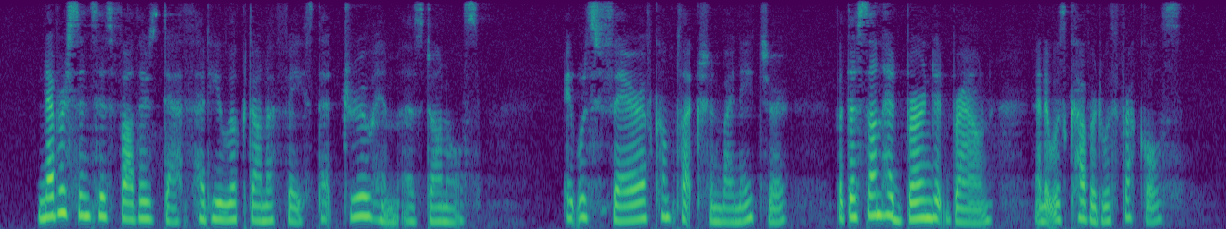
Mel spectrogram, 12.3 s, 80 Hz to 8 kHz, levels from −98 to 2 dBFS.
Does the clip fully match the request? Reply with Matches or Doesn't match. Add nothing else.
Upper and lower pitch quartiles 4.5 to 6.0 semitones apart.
Doesn't match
